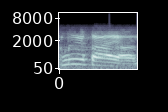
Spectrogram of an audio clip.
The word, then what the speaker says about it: glutathione: remember how to say the name of itut glutathion glutathione that's that's what it is and it didn't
